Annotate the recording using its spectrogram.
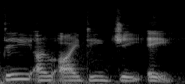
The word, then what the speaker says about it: Doidge: D O I D G E, Doidge.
